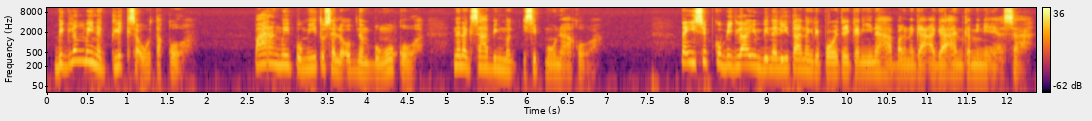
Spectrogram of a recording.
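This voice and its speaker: A man narrating a first-person audio drama in an expressive, suspenseful, scripted storytelling style. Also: a little high, normal speed, no room sound, clean studio sound.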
